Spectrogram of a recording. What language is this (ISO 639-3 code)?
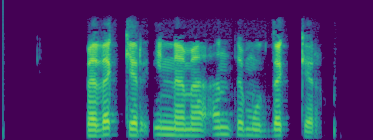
ara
